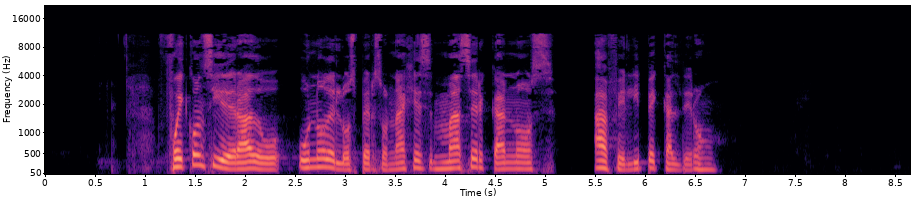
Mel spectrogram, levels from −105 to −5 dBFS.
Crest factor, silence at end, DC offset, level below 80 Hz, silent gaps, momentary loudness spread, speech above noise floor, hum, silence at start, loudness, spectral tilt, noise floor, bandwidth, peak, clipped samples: 18 dB; 1.95 s; under 0.1%; -74 dBFS; none; 12 LU; over 56 dB; none; 1.25 s; -35 LUFS; -6 dB/octave; under -90 dBFS; 11.5 kHz; -18 dBFS; under 0.1%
